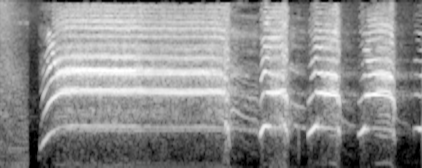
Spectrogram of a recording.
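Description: A high-pitched scream held for about two seconds, followed by four short rising-and-falling yelps in quick succession. Background music cuts off just before the scream.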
